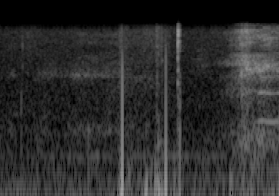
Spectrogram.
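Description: Handheld camera being moved around: a few sharp knocks about a second in, then a short breath close to the microphone near the end.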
